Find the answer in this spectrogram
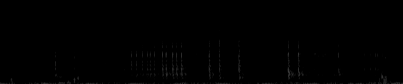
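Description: Near silence with faint clicks from a stylus on a digital drawing tablet: a short scratchy run of ticks a little over a second in, then a few separate clicks.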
